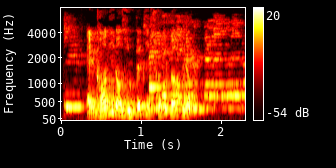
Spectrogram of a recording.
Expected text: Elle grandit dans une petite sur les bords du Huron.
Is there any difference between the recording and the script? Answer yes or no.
no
